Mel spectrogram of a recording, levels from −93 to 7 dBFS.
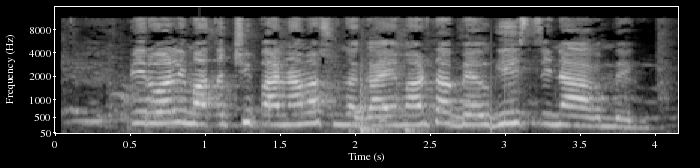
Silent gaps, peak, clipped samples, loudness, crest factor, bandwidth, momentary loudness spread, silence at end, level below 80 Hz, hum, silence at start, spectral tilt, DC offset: none; 0 dBFS; under 0.1%; -15 LUFS; 18 dB; 12 kHz; 10 LU; 0.1 s; -52 dBFS; none; 0.1 s; -2 dB/octave; under 0.1%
